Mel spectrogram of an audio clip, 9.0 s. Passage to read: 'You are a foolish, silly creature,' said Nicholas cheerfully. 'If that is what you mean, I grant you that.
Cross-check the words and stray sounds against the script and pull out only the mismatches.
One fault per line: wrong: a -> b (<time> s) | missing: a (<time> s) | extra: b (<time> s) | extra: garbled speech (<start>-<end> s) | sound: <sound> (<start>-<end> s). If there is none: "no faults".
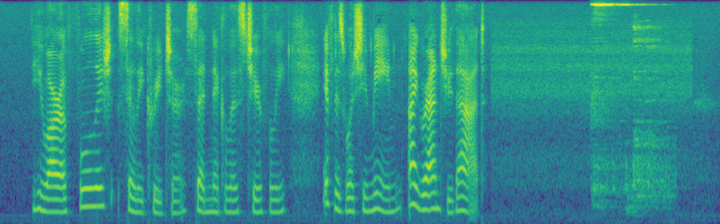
missing: that (4.2 s)
sound: squeak (7.4-8.5 s)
